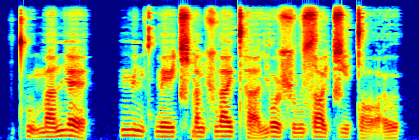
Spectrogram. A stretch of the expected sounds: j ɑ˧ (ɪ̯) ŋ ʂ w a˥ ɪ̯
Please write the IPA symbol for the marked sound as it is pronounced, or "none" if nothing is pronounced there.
none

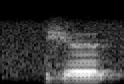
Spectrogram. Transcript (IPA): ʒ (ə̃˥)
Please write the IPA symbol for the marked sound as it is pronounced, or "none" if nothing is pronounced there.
ə˥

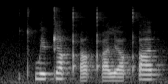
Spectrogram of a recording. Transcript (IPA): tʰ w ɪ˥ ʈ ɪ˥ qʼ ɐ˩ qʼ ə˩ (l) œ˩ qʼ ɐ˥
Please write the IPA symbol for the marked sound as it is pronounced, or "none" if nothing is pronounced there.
l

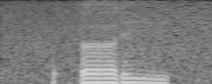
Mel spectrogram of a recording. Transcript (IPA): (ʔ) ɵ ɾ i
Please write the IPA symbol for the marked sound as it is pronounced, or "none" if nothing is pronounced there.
ʔ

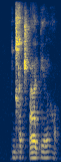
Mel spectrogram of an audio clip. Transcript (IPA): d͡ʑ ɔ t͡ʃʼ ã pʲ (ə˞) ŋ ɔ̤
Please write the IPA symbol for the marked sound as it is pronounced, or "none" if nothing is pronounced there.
ə˞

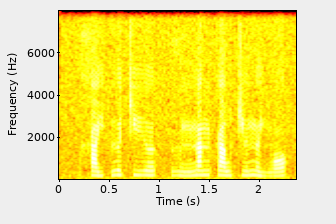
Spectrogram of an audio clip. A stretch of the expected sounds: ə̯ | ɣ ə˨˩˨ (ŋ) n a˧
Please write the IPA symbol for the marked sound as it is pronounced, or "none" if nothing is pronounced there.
ŋ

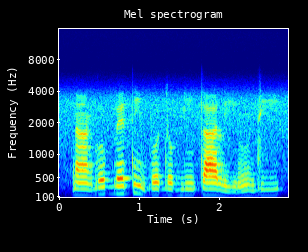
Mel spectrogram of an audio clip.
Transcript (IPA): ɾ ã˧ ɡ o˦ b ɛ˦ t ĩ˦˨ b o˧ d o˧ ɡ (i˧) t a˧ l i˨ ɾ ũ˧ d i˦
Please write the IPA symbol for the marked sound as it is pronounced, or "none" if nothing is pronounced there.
ĩ˧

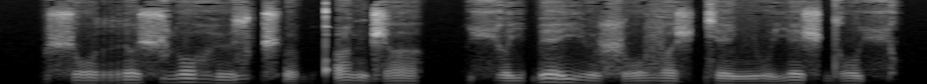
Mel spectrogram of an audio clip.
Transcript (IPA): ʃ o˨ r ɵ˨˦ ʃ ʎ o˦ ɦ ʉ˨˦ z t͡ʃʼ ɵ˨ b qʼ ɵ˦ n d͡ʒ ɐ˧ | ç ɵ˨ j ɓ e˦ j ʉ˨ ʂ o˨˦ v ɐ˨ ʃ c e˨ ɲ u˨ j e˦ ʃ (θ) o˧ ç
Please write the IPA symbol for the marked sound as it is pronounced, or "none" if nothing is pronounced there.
d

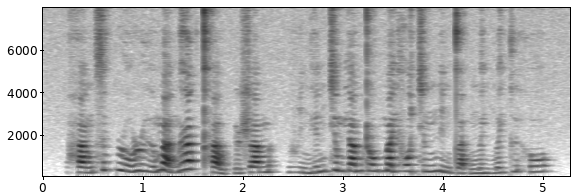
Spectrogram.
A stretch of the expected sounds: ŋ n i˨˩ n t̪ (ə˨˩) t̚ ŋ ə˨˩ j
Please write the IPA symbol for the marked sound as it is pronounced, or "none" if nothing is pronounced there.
a˨˩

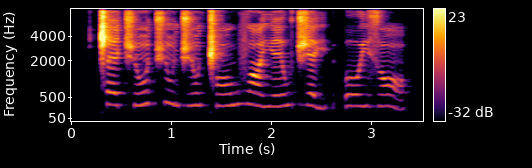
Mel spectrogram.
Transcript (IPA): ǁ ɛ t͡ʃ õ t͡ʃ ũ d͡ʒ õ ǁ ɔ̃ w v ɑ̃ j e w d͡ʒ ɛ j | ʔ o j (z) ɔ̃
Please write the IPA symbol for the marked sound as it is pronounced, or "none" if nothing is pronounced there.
z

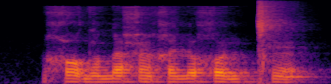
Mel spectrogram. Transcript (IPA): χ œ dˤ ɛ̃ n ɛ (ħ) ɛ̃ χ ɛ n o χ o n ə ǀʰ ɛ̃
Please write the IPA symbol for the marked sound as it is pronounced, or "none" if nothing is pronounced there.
ħ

